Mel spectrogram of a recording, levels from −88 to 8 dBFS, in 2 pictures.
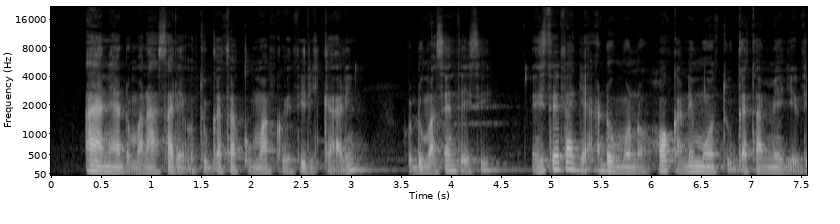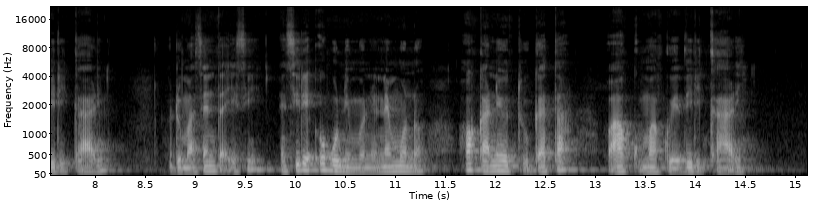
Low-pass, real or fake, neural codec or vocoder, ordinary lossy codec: none; real; none; none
